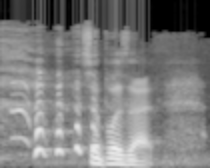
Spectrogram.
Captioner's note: laughing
